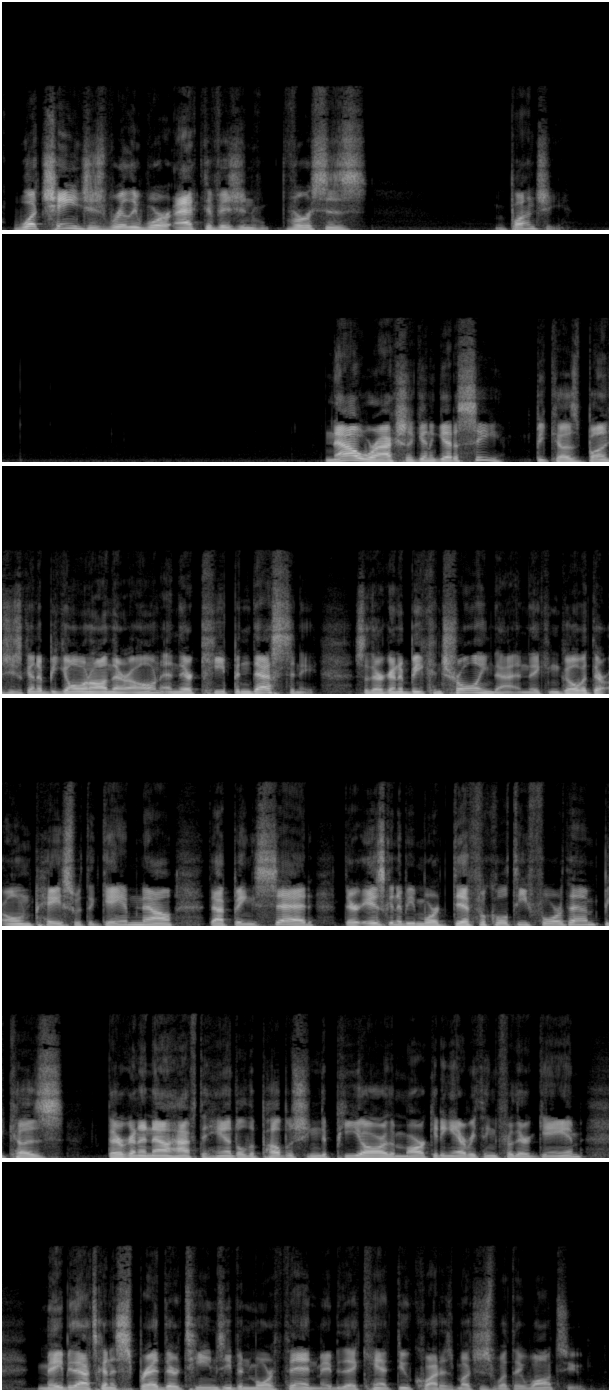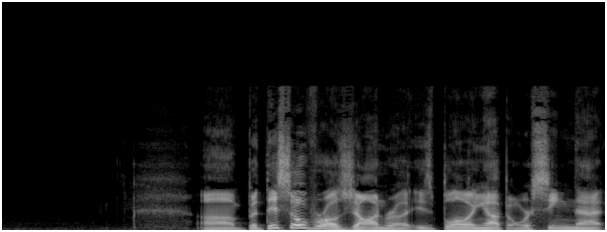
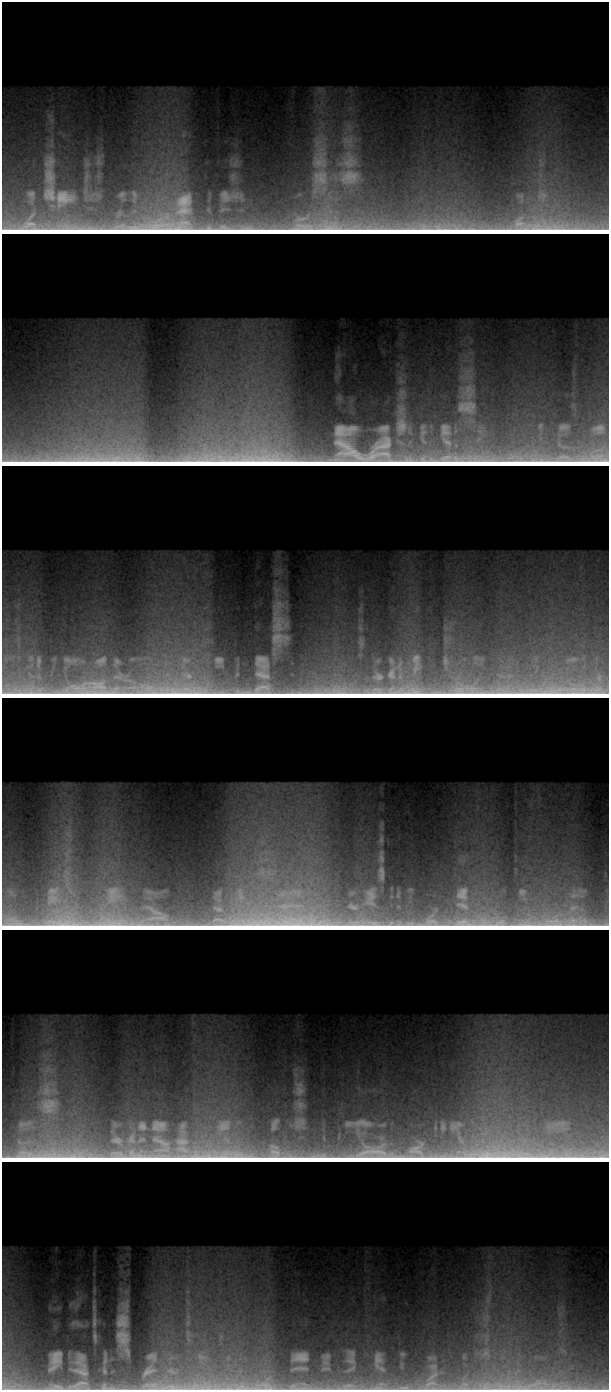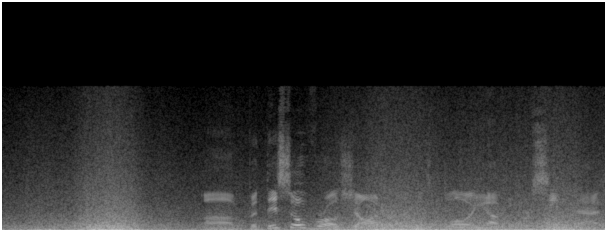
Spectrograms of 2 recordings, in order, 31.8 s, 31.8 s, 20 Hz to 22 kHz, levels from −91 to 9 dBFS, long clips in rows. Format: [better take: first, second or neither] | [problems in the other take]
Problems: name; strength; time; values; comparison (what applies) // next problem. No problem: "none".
first | wind noise on the microphone; heavy; 1 dB above the speech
